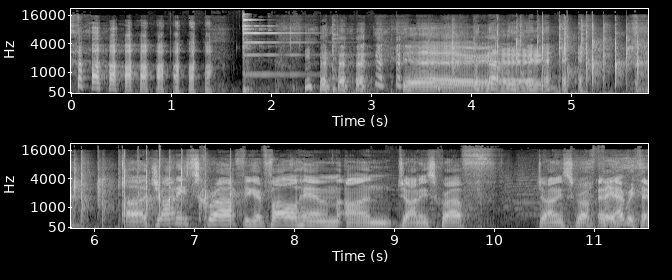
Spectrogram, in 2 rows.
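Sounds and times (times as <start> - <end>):
rhythmic giggling: 0.0 - 6.8
speech: 0.2 - 1.4, 2.4 - 5.0, 6.3 - 11.5
bright ringing bell strike: 1.7 - 3.0.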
